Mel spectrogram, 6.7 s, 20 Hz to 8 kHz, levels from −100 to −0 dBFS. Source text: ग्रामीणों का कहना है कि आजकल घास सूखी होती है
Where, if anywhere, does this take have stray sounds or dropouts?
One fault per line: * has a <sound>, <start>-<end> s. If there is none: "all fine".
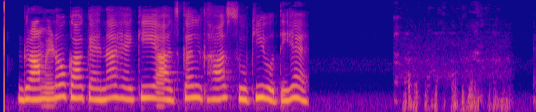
* has a laugh, 4.9-6.5 s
